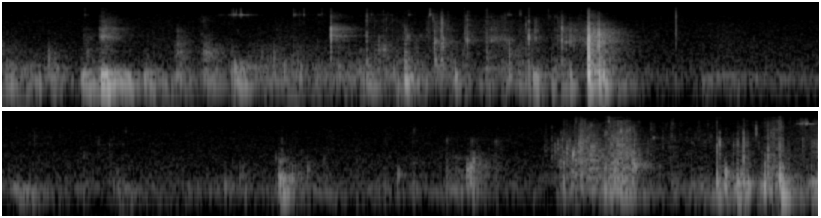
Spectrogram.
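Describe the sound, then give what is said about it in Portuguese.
Quiet sounds of someone drinking water: wet sips and gulps with soft swallowing, broken by a sharp click midway, then a few more slurping swallows near the end. “Ai, tenho que beber água”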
